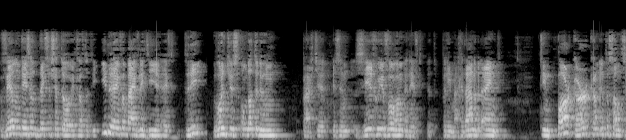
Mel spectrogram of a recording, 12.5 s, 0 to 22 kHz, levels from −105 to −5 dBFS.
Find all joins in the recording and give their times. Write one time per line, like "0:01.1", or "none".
0:05.9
